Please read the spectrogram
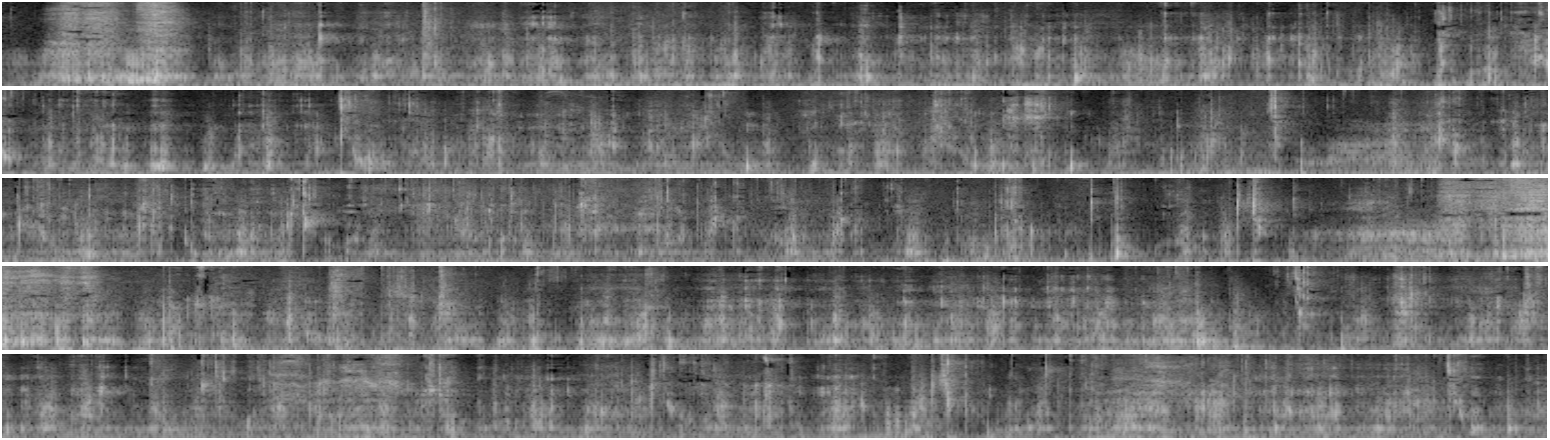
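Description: Close-miked chewing and eating of soft king crab meat, full of small wet mouth clicks, with chopsticks and a spoon scraping and stirring crab meat in the crab shell. One louder noisy sound lasts about a second midway.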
